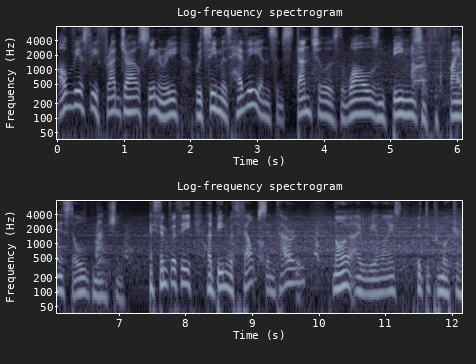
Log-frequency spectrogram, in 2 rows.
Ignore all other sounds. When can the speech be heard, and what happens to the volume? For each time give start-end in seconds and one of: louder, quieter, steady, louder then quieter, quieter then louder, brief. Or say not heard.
0.0-12.1 steady.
